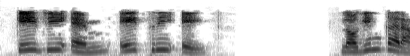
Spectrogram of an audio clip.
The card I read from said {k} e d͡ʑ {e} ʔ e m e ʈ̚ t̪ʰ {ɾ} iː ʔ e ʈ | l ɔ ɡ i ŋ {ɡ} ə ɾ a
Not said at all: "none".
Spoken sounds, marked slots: k, i, ɾ, k

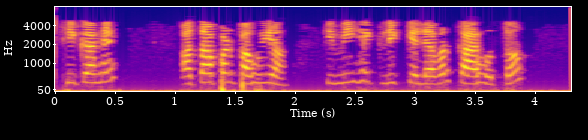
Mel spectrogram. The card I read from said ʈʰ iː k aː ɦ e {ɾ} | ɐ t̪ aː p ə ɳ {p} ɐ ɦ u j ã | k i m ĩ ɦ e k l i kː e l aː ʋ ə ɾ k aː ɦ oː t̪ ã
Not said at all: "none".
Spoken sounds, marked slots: none, p

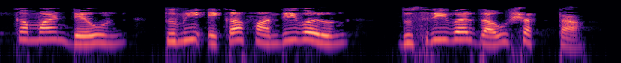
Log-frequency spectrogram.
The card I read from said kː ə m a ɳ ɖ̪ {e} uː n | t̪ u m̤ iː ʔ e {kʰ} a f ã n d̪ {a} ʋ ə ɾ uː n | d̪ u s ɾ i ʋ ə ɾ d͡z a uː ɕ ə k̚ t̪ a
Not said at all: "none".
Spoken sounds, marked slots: e, k, i

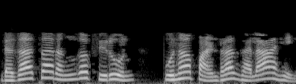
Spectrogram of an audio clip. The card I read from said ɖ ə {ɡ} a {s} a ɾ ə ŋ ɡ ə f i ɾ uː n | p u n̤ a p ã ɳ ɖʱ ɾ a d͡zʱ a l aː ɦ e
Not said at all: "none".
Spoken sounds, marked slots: ɡ, t͡s

